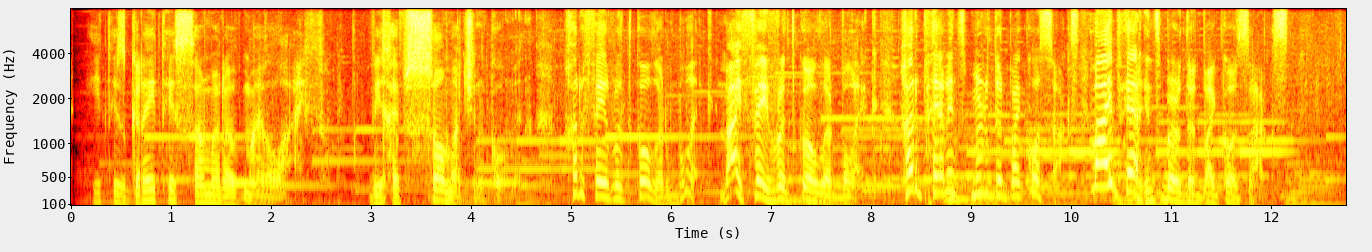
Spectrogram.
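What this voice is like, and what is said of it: Consistent but unconvincing Yiddish accent. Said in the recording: “the Yiddish accent ... speaking English, you know, with that sort of Yiddish accent ... he's doing a Borat ... he's not like there yet. He's like trying hard and it's consistent, but it's a consistently not there yet”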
